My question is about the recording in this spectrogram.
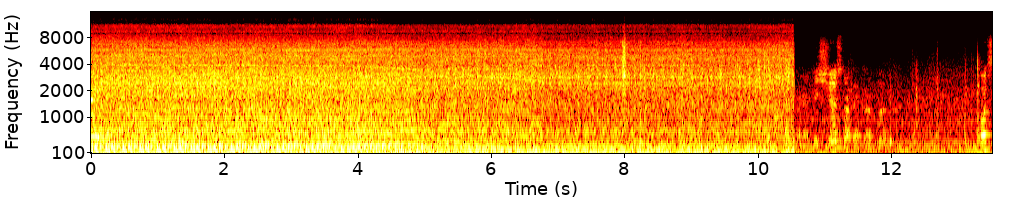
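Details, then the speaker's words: Square-body Chevy V8 idling after a new oil pump was installed; loud, busy idle with a quick steady patter, oil pressure only about five, crank found 10 under with standard bearings. "oil pressure is trash um once again the oil pressure is trash it's like five"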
